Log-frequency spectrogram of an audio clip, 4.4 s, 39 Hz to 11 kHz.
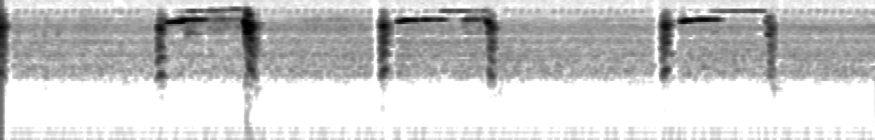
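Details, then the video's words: Peregrine falcon male with a prey gift, calling to the female at Koszalin, 16 February 2024, from an online falcon camera. Three paired calls, each a sharp onset with a thin whining tone sliding through it and a hard closing note. "samiec z prezentem, Nilę wołał"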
